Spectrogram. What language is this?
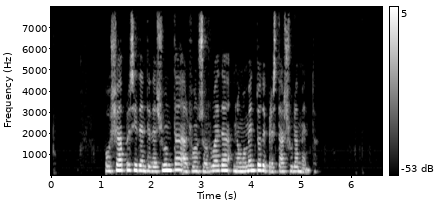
Galician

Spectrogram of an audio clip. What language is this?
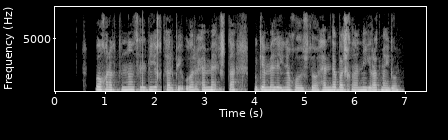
Uyghur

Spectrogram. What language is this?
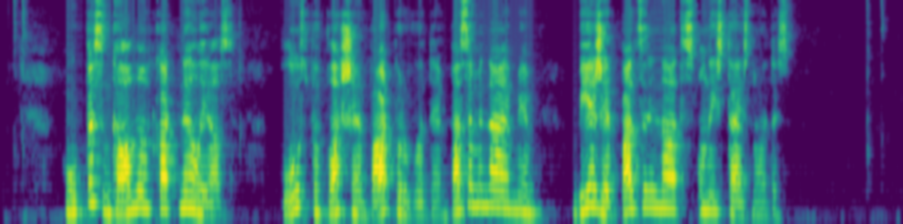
Latvian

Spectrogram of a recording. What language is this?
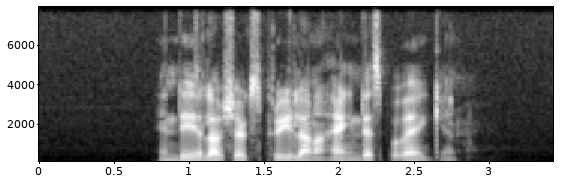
Swedish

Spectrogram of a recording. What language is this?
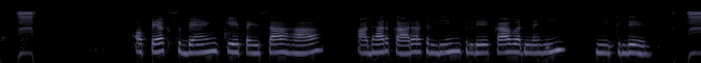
Chhattisgarhi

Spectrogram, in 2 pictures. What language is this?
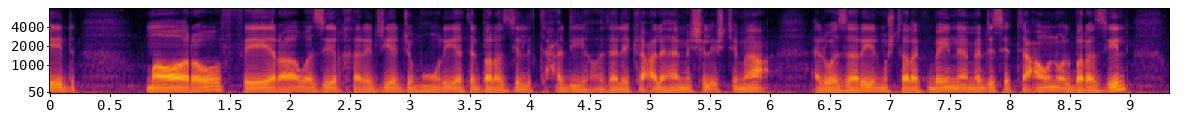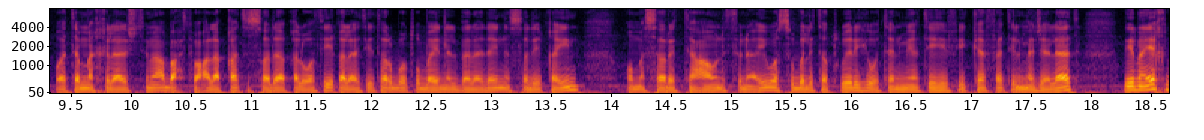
Arabic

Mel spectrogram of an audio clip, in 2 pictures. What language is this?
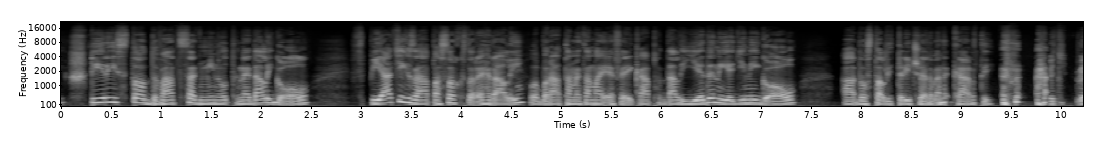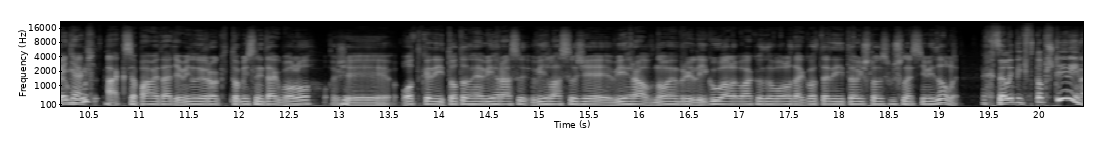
Slovak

